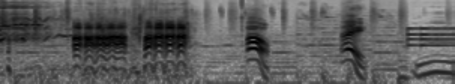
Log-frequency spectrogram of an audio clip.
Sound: laughs

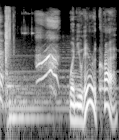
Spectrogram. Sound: giggles; cracking; gasps

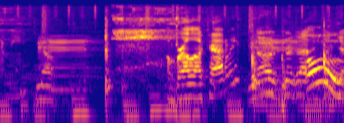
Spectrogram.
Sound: buzzer rings; buzzer

